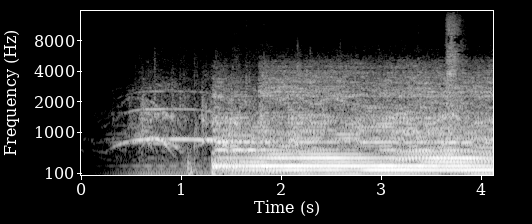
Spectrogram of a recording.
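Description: Live sludge-metal band: after a brief dropout, electric guitar feedback swells with its pitch sliding up and down. About a second in, distorted guitar and bass strike a loud chord and hold it ringing.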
